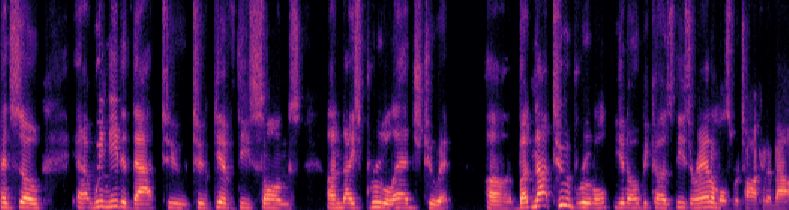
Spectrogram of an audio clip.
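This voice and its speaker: This man has a high pitch and a fairly slow pace. His intonation is fairly even, with a dry, close sound and no echo. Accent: American. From Colorado. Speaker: heavy metal vocalist. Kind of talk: interview.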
